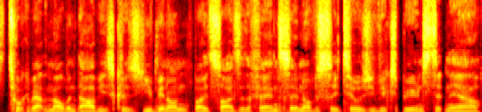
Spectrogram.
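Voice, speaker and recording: This man has an Australian accent. The recording is dry and close, without any echo. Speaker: podcast host. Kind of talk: casual chat.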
